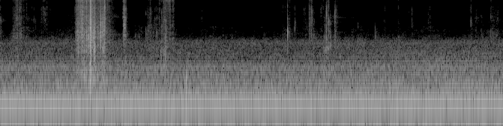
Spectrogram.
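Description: Mouth sounds of someone chewing a burger, with a cluster of crunchy clicks about two seconds in and a few fainter ones later, over a steady low hum.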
